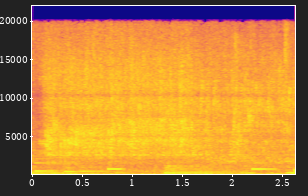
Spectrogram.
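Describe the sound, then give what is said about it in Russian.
Steady running cold water pours from a tap into a glass holding about 200 grams of rice, a continuous hissing splash with faint swishing as the rice is rinsed under the stream, with no talking. “Мы его промываем в холодной воде.”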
